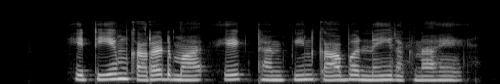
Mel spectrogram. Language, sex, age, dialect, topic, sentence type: Chhattisgarhi, female, 51-55, Eastern, banking, question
